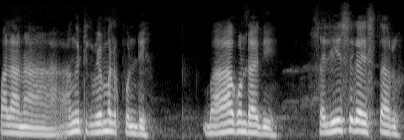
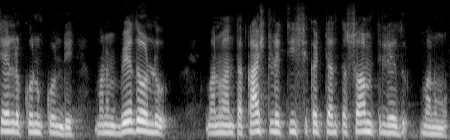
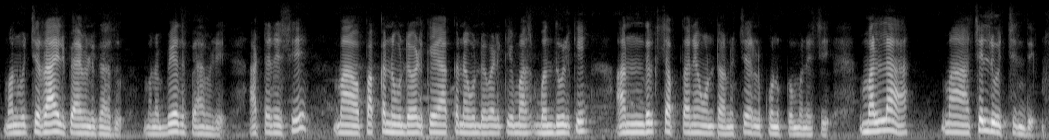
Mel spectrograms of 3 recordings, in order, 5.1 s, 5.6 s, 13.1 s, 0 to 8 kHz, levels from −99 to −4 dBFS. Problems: none marked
